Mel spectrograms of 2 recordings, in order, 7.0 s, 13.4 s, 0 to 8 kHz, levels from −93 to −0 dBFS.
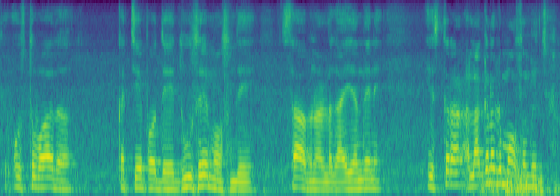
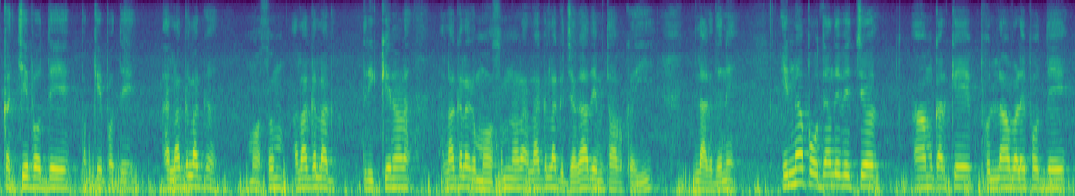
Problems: none marked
